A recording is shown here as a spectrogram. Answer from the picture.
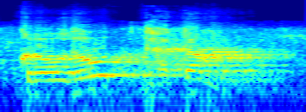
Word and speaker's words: क्रोधोद्धतं: क्रोधोद्धतम इसका उच्चारण म के समान।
